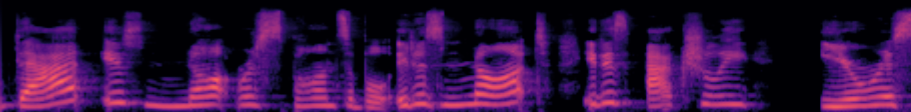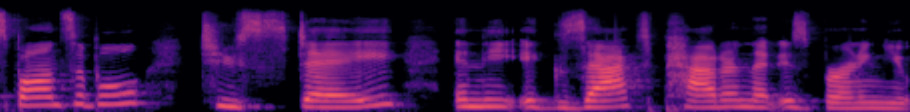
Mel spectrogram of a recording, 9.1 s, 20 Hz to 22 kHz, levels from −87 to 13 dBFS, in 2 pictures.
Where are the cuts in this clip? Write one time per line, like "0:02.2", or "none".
none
